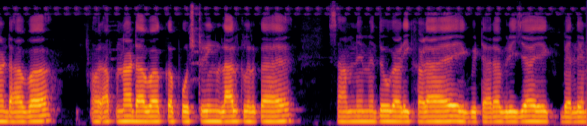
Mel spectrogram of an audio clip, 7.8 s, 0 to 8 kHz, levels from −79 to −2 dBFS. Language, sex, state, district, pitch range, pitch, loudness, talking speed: Hindi, male, Jharkhand, Ranchi, 115-120 Hz, 120 Hz, -16 LUFS, 170 wpm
